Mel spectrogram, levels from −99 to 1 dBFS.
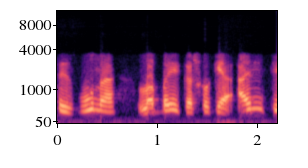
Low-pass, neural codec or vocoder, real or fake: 10.8 kHz; none; real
